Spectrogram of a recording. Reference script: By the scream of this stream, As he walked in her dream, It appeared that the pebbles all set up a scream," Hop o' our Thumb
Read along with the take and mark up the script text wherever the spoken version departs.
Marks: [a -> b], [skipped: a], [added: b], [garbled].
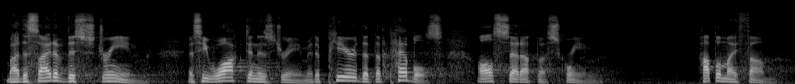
By the [scream -> side] of this stream, As he walked in [her -> his] dream, It appeared that the pebbles all set up a scream," Hop o' [our -> my] Thumb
